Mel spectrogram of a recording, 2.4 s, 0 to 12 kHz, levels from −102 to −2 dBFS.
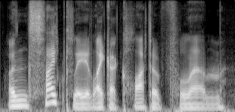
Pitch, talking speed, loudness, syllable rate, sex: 100 Hz, 155 wpm, -18 LUFS, 3.8 syllables/s, male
